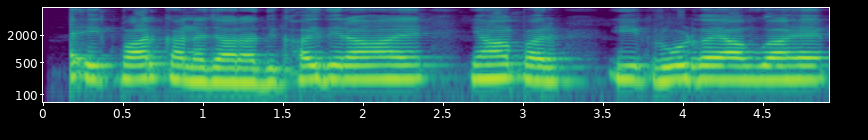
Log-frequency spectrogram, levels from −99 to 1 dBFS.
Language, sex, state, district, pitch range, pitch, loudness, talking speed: Angika, female, Bihar, Madhepura, 210-220 Hz, 220 Hz, -16 LUFS, 185 wpm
